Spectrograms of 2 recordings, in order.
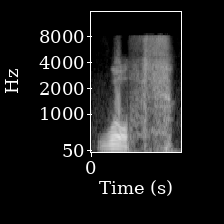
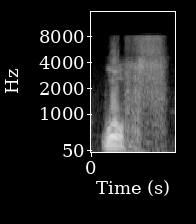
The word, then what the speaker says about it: wolfs: with an f sound no vibration it's voiceless so I have to pronounce the S as an S wolfes not Z wolfes there were but if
